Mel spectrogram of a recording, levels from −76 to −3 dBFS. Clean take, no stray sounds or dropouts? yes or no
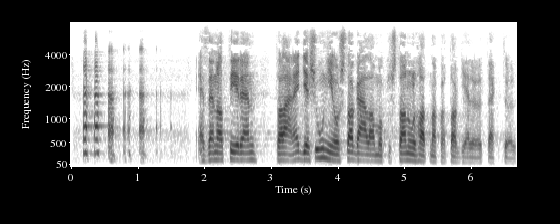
no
